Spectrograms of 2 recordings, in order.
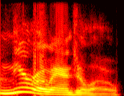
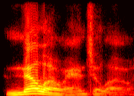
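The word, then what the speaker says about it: Nelo Angelo: is I forgot it nello Angelo n Angelo yes not not Nero Angelo nello Angelo thank you Engish but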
